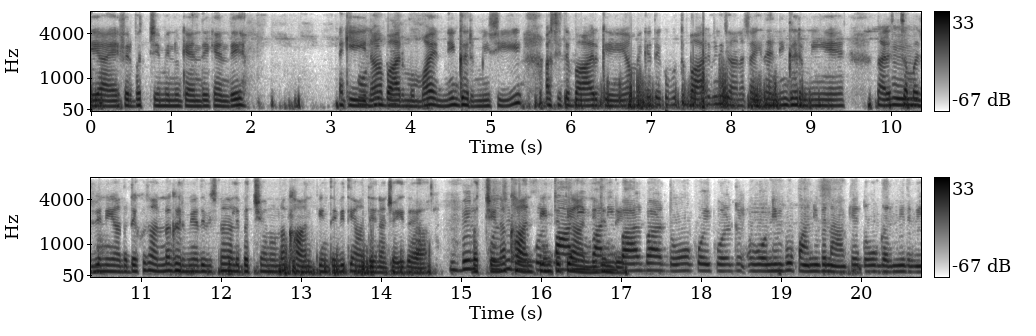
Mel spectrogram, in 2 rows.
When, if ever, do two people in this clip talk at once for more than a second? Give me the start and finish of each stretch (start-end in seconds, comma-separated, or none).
15.1-17.0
